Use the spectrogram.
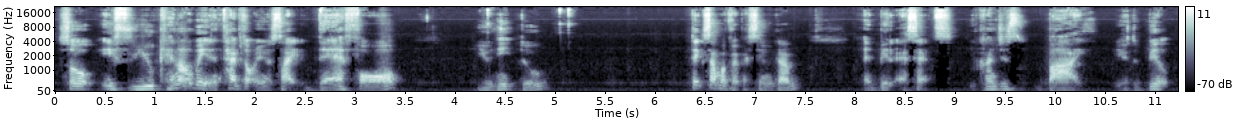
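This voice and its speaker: Man in his forties, husky voice, talks through slides in a loose, repetitive way, keeps asking "right?". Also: lowish voice, animated, unhurried, pauses often. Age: 40s. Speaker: finance presenter. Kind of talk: casual slide-based money lesson.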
